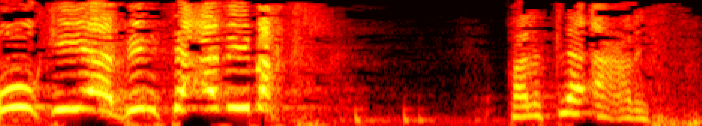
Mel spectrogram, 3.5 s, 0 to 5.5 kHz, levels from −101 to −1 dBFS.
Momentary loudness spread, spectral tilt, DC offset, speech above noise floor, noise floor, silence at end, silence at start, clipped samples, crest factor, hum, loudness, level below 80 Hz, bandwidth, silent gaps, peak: 14 LU; -4 dB/octave; under 0.1%; 34 dB; -57 dBFS; 0 s; 0 s; under 0.1%; 20 dB; none; -21 LUFS; -54 dBFS; 5.4 kHz; none; -4 dBFS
